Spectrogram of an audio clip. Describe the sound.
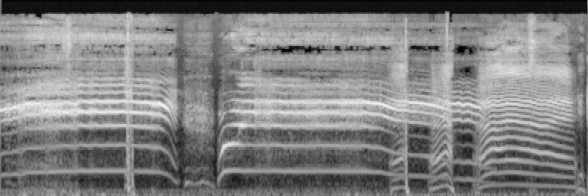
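A man imitates a newborn baby's cry with his voice: loud, sustained, whiny wails with bending pitch that run almost continuously, broken only by brief catches and a couple of short yelps.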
